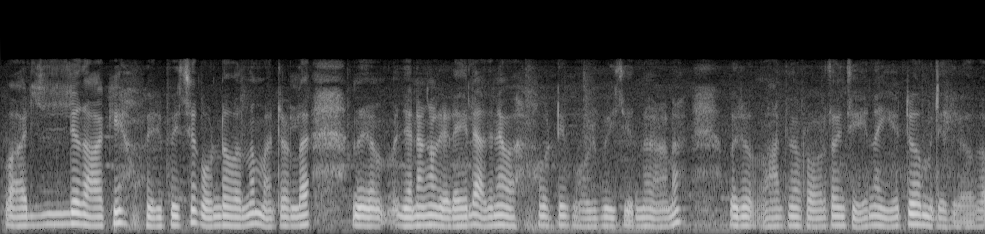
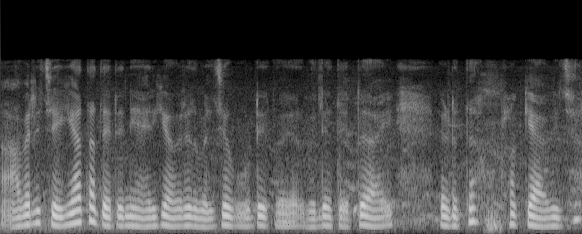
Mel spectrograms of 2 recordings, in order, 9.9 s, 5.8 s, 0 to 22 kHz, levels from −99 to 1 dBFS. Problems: low volume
